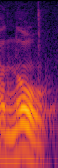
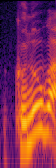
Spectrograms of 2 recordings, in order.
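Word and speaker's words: gnaw: No. 지가 묵음이야. 그래서 근호가 아니고 no 하면은 갉아먹다 이런 뜻입니다.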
